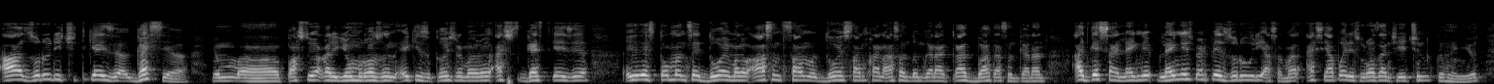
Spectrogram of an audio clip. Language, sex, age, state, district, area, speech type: Kashmiri, male, 18-30, Jammu and Kashmir, Ganderbal, rural, spontaneous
